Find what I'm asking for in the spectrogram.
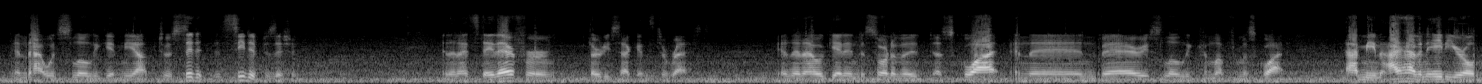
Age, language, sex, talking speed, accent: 20-39, English, male, 195 wpm, American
